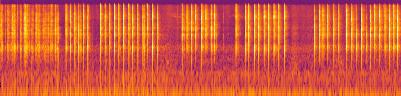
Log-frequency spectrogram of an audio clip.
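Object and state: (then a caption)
Plastic game cartridge. Long black acrylic nails tap a small, hollow green plastic Game Boy game cartridge held in one hand. Dozens of sharp, dry clicks come in quick bursts and runs with short pauses between, bright and high-pitched with almost no ring.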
